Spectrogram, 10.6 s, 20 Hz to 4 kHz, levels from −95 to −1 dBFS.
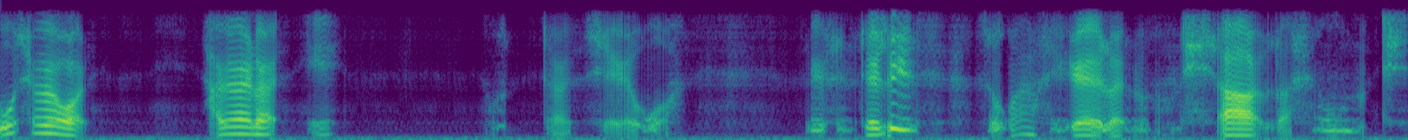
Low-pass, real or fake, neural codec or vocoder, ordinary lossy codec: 3.6 kHz; fake; autoencoder, 22.05 kHz, a latent of 192 numbers a frame, VITS, trained on many speakers; none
